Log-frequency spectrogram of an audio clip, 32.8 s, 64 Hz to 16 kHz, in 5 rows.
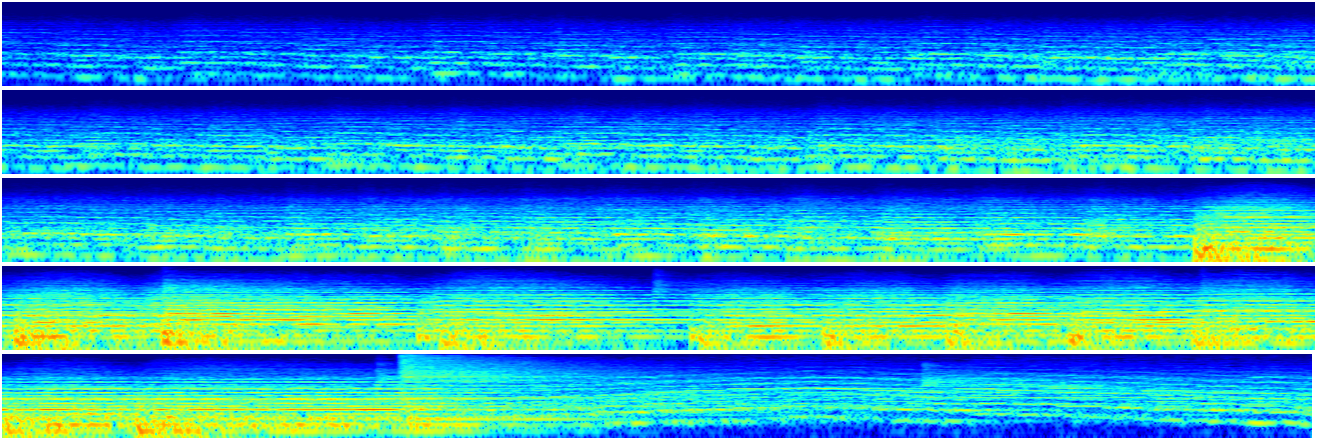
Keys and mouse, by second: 0.1 shift+d, 2.8 click, 4.0 click, 6.0-7.0 middle drag, 7.0 click, 8.4 click, 12.6 g, 13.2 g, 13.7 right click, 13.8 ctrl+s, 18.7 shift+d, 24.7 ctrl+s, 25.0 shift+b, 26.8 ctrl+s.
